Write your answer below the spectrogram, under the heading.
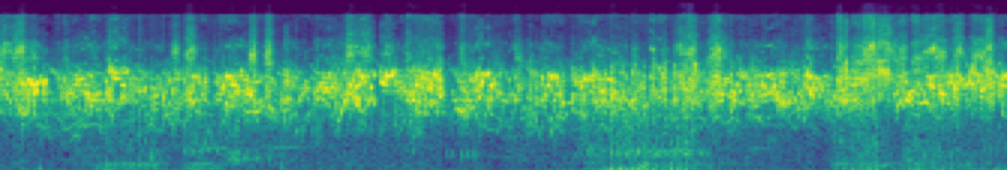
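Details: Budgerigars in a group give nonstop raspy warbling and squawks, with brief dips in loudness and faint low background noise.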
